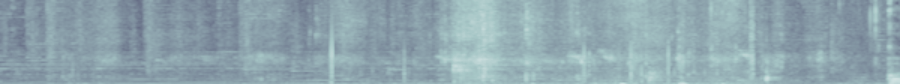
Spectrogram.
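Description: Background music, with the soft squishing and dull thuds of hands kneading cornmeal dough in an aluminium bowl, louder from about three seconds in.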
